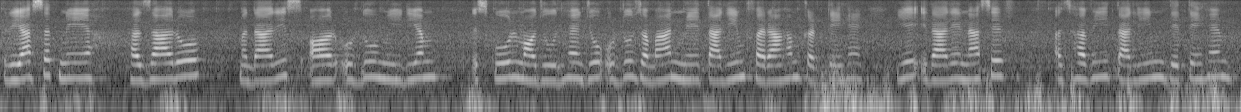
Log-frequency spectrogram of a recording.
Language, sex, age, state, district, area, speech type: Urdu, female, 30-45, Uttar Pradesh, Rampur, urban, spontaneous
